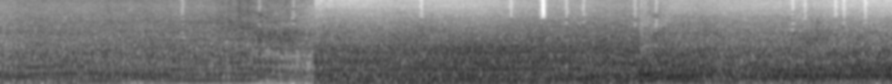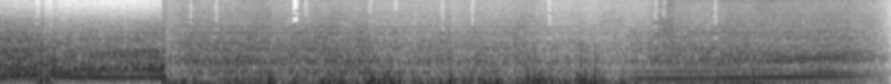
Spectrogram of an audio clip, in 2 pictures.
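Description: A sports car engine roars loudly, its pitch rising and falling as it speeds past.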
